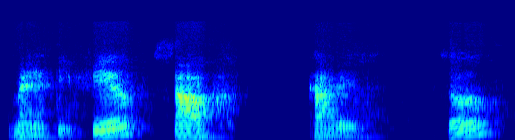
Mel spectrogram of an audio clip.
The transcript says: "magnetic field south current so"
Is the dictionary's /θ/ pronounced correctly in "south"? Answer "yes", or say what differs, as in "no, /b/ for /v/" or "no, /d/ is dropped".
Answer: no, /f/ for /θ/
